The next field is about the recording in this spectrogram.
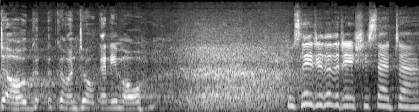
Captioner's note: laughing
